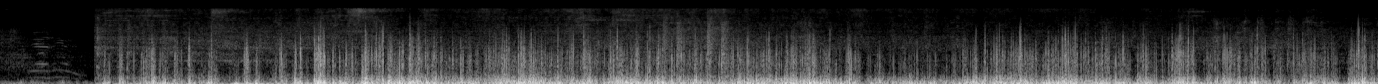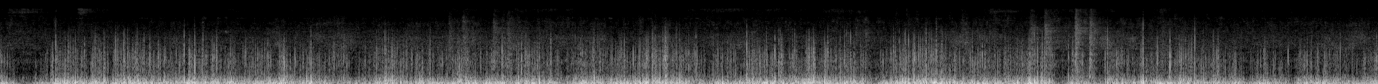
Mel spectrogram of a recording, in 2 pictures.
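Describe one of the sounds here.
A train rumbles and rattles along the tracks at speed.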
